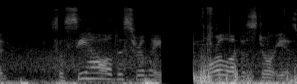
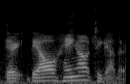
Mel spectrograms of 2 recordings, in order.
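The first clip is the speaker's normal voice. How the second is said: normal talking voice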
